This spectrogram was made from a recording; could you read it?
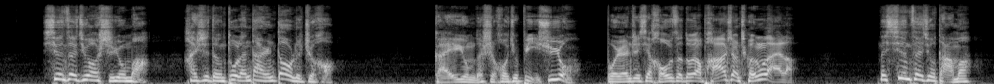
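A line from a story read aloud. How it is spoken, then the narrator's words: Confirming again. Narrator (Chinese): 博古多再一次确认道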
